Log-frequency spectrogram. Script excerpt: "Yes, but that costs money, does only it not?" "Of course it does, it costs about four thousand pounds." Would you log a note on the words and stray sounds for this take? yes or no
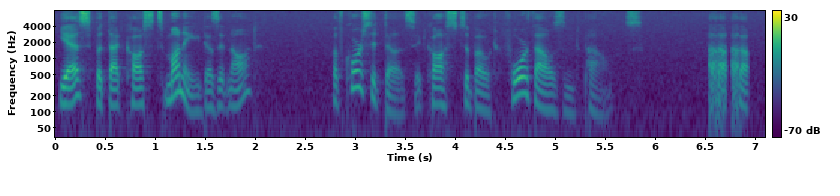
yes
